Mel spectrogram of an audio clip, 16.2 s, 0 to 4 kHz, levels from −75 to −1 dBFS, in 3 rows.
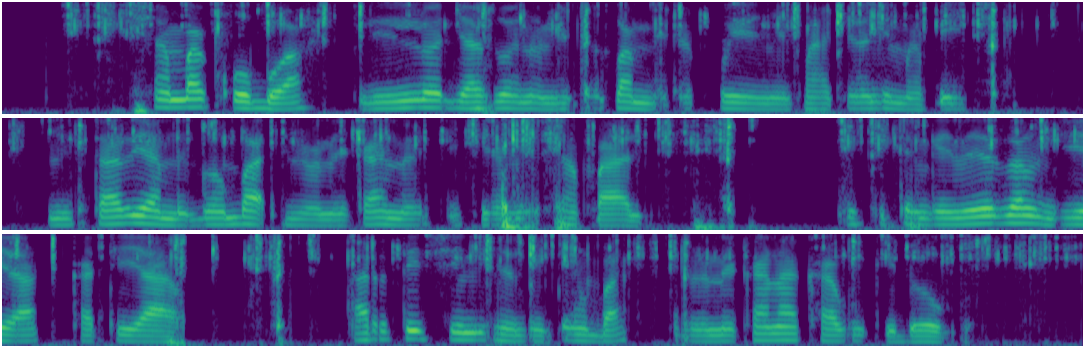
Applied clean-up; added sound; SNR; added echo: neural diffusion model UNIVERSE++.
